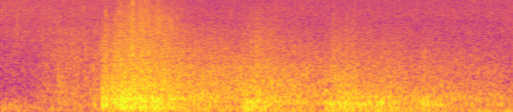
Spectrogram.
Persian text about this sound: رضا فقط به صدای باران گوش بدی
